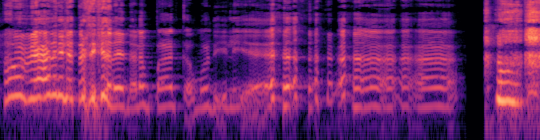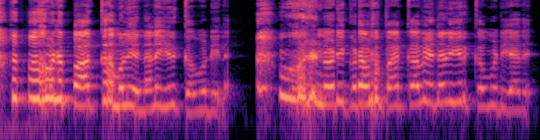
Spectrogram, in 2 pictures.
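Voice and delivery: wailing lament with sobs between phrases; crying. Acted. Father unable to bear a loved one's suffering, crying. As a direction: cry out in anguish, then sink away. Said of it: "உட்கார்ந்து அழுதுட்டு இருக்கீங்க".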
